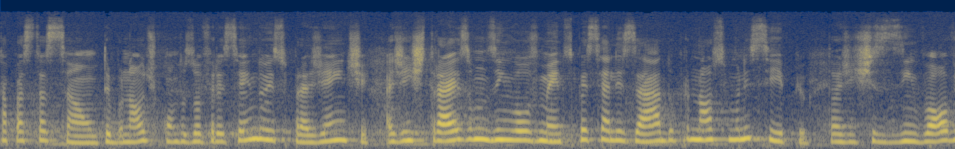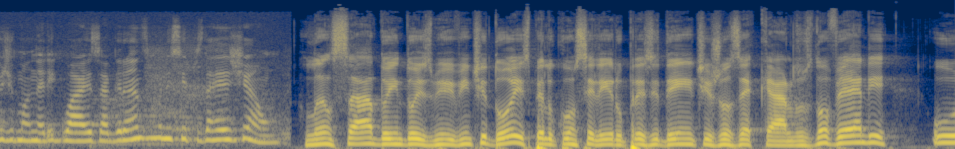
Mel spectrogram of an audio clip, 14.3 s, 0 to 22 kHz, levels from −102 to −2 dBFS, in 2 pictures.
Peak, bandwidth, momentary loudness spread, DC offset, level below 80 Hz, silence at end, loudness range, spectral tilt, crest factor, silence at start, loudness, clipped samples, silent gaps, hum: -4 dBFS; 16.5 kHz; 11 LU; under 0.1%; -32 dBFS; 0 s; 7 LU; -6 dB/octave; 16 dB; 0 s; -21 LUFS; under 0.1%; none; none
